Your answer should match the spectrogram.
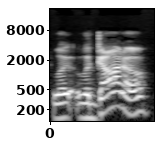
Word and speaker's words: Legado: Then our main event was Legado. I don't know if I said that right. Legado. There we go.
